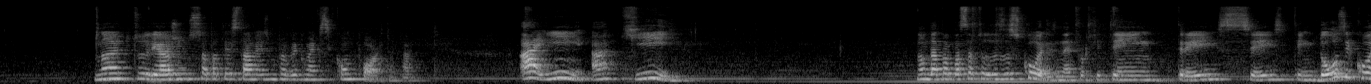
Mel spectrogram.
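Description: A woman talks calmly and close to a microphone.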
